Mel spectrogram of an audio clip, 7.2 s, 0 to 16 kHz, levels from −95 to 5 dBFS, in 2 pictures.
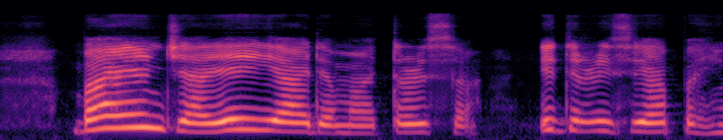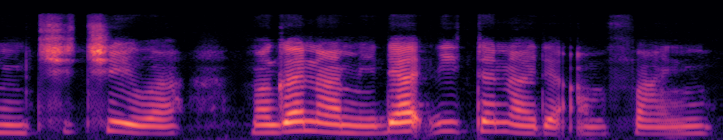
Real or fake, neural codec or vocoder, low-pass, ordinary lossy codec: fake; codec, 24 kHz, 3.1 kbps, DualCodec; 10.8 kHz; none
